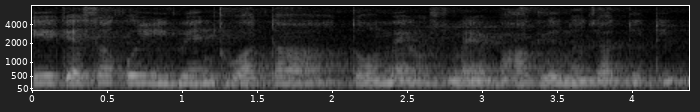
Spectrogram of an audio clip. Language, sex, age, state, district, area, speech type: Hindi, female, 30-45, Rajasthan, Jodhpur, urban, spontaneous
